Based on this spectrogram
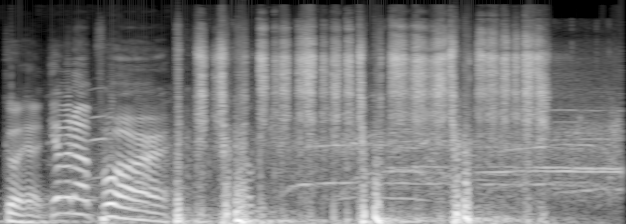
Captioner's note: beat box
